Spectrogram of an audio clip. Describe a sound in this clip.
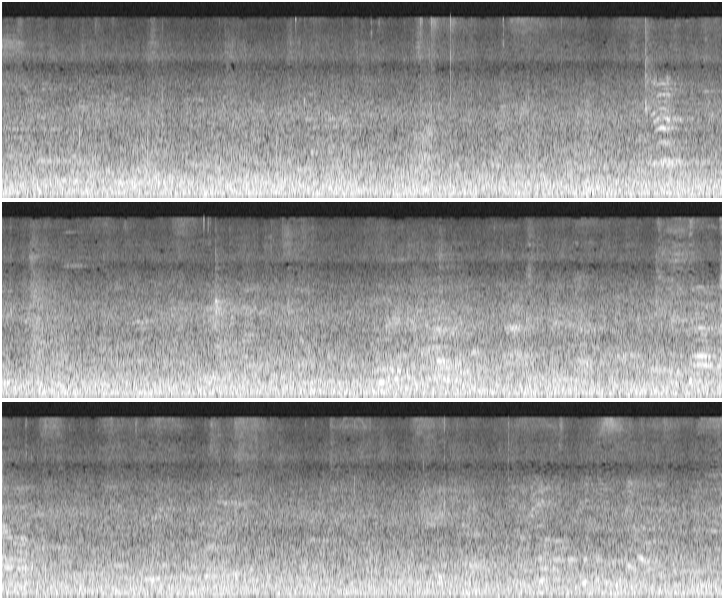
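Voices of a crowd murmur in a large echoing hall.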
